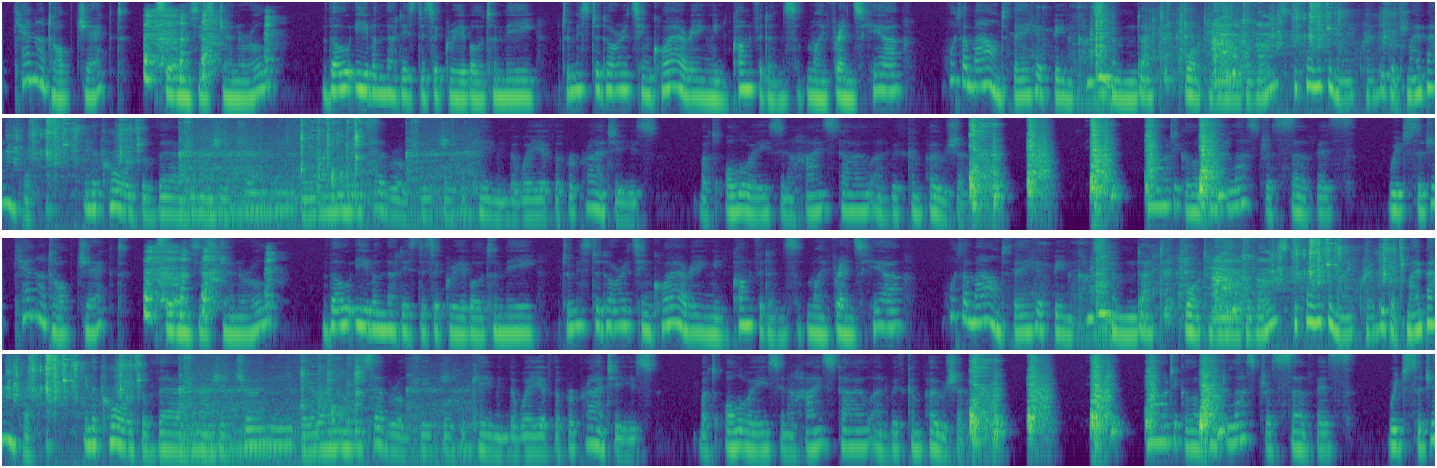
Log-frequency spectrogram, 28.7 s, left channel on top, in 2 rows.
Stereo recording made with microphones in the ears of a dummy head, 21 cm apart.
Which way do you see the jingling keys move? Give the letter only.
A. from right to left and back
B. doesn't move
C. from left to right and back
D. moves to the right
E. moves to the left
C.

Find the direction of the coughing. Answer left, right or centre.
left.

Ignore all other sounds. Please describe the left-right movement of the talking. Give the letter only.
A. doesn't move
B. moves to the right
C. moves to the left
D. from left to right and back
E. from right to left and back
B.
